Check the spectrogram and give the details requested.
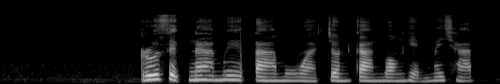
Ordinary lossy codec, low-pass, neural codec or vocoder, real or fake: none; none; vocoder, 22.05 kHz, 80 mel bands, WaveNeXt; fake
